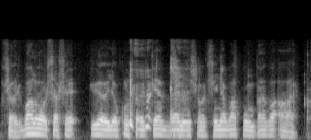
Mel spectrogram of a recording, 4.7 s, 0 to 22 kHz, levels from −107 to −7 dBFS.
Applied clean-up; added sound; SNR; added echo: neural mask model RNNoise.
